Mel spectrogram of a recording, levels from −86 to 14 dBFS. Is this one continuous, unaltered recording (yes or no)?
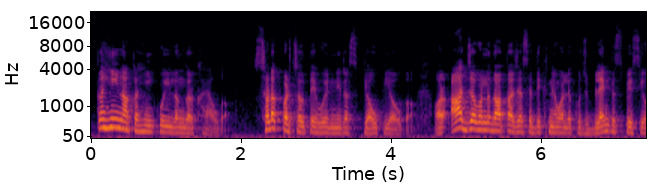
yes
